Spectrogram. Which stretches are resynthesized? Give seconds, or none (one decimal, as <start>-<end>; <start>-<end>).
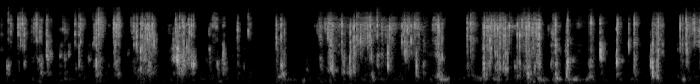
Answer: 0.0-1.1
